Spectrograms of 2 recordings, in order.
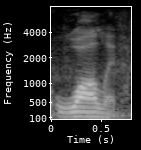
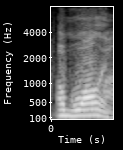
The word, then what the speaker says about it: Wallen: It's actually Morgan Wallen. – Wallen, see? – It's okay.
